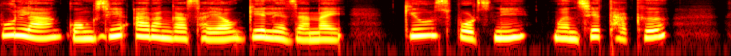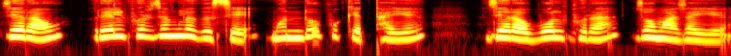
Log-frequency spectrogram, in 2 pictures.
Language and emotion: Bodo, neutral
